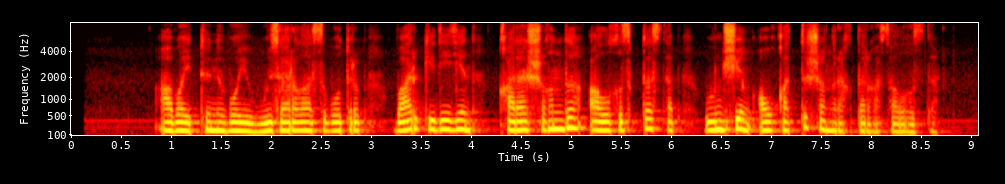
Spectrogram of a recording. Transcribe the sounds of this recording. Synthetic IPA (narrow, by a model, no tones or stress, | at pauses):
ɑβɑjt̪ʰʏnɪbo̞jəwɵzɑɾɑlˠɑsəpwo̞t̪əɾəp̚ | bɑɾkʲʰe̞d̪ed̪e̞ɴ | qʰɑɾɑʃəʁənd̪əɑlˠʁəzəp̚t̪ʰɑst̪ɑp | wɵnʃe̞ŋɑwqɑt̪ːəʃɑɴəɾɑqt̪ɑɾʁɑsɑlˠʁəzd̪ə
